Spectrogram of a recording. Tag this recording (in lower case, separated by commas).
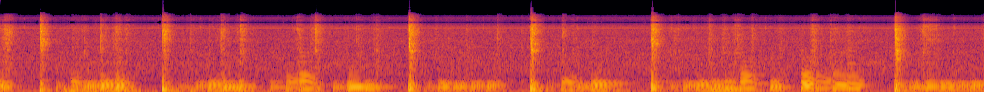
harmonic, music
